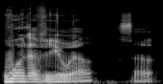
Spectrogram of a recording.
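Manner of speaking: normal talking voice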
